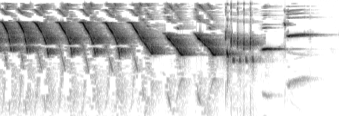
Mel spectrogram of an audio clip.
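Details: Wild canary singing a fast, high series of descending trilled phrases, repeated rapidly for about three seconds and ending in a few clear whistled notes, in a clean recording.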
